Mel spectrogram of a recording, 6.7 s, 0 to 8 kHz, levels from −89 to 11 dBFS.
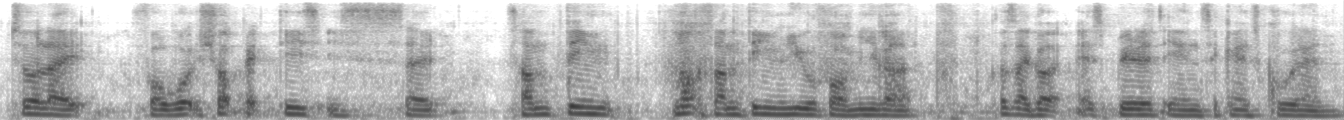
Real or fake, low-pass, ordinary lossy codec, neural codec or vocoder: fake; 7.2 kHz; none; codec, 16 kHz, 4.8 kbps, FACodec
